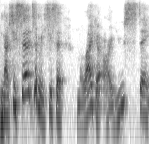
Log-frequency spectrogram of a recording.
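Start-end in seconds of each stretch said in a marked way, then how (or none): 1.5-3.0 mock sarcastic delivery. Retelling what Rachel said back to the speaker: imitating Rachel being sarcastic. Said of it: "she's being very, very, um, sarcastic".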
